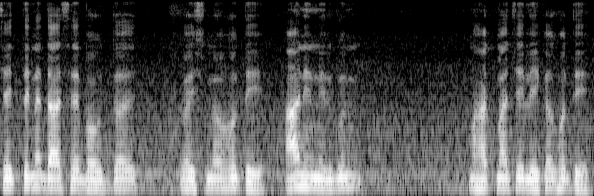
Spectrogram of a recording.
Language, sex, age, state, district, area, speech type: Marathi, male, 18-30, Maharashtra, Mumbai City, urban, read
